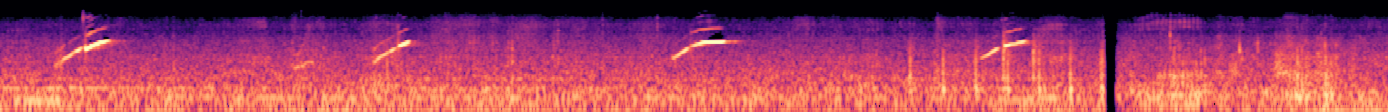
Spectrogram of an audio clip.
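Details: Young Maine Coons from a single-breed cattery in Saint Petersburg, Russia, utter four sharp upward-sweeping squeaks, spaced roughly every two to three seconds. Quieter rustling and faint mewing trail off afterwards above a low background hum.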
